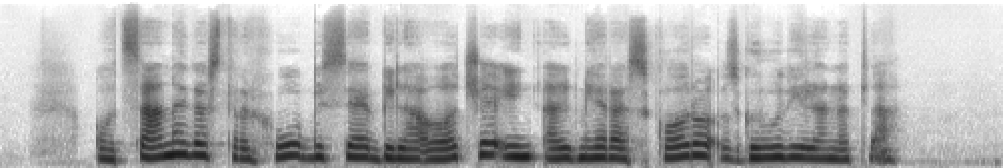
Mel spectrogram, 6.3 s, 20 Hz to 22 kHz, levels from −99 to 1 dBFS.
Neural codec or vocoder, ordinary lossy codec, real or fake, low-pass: codec, 44.1 kHz, 2.6 kbps, DAC; none; fake; 19.8 kHz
